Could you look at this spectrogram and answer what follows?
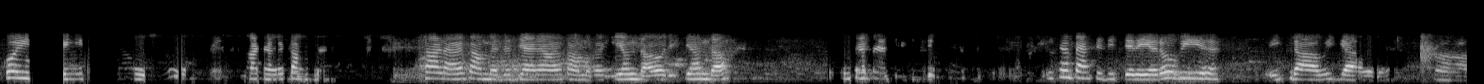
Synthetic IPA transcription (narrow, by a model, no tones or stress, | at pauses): koːiːnː | kənĩːt̪ʰanaːɦoːɾi | t̪ʰaːnaːekəmɛː | t̪ʰaːnãːkekəmɛ̃ːd͡ʒ̪əɛ̃ːnãːkəmkəkiːɦõːnd̪aːɦoːɾiːkiːɦõːnd̪aː | t̪ʊsɛ̃ːpɛːseːkɪt̪ːeː | t̪ʊsɛ̃ːpɛːseːd̪ɪt̪ːeːɾeːəɾoːbiː | kʰəɾaːboiɡaː | ɦãː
